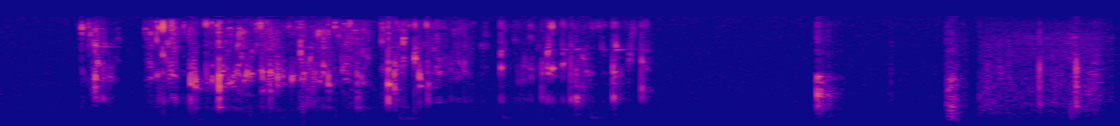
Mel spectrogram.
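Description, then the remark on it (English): Ale is poured in a burst of splashing, gurgling liquid lasting a few seconds, followed by a few short, softer splashes and drips before it trails off. “But now we shall pour the ale of inspiration.”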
